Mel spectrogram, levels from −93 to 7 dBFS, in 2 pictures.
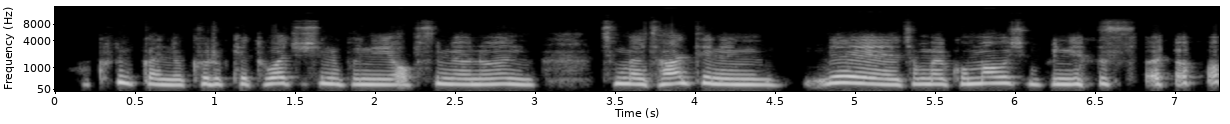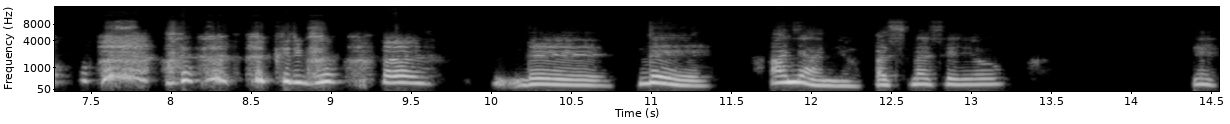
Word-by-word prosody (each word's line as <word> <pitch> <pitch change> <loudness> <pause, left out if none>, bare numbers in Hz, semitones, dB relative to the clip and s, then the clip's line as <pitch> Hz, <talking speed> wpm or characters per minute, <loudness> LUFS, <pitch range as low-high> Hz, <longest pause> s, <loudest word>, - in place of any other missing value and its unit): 아 200 - -16
그러니깐요. 220 -8 0
그렇게 220 0 -1
도와주시는 230 0 -1
분이 205 0 +1
없으면은 210 -2 0 0.4
정말 225 -3 +1
저한테는 210 -4 +2
네. 250 -7 +3
정말 220 +1 0
고마우신 235 0 +1
분이었어요. 215 +1 -1 1.8
그리고 300 -2 +3 0.3
아 265 -3 +2 0.4
네 200 - -1 0.2
네. 205 -10 +2 0.4
아니요, 275 +1 +5
아니요. 165 -4 -2
말씀하세요. 210 +1 -3 1.2
네. 205 -3 -5
215 Hz, 230 characters per minute, -22 LUFS, 205-240 Hz, 1.8 s, 아니요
